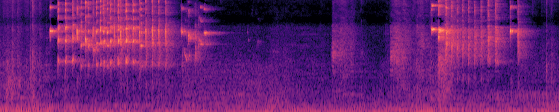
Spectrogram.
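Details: Lovebird chirping in two separate bouts of quick, shrill, buzzy twittering, the first lasting over a second, the second shorter, with a quiet gap and low hum between them.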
